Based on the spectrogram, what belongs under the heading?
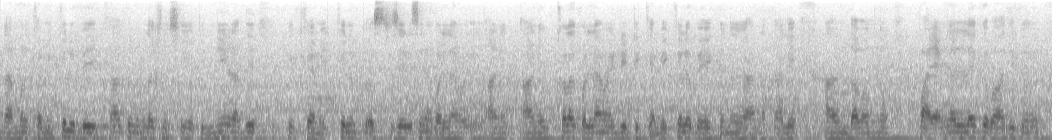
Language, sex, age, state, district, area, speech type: Malayalam, male, 18-30, Kerala, Kozhikode, rural, spontaneous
